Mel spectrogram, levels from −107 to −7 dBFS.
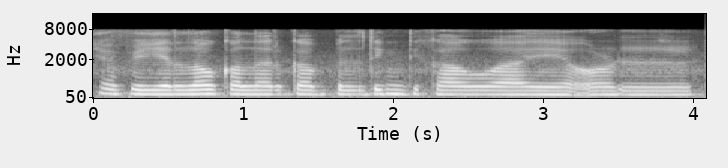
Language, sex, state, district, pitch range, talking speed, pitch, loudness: Hindi, female, Arunachal Pradesh, Papum Pare, 165-185 Hz, 130 wpm, 175 Hz, -14 LUFS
